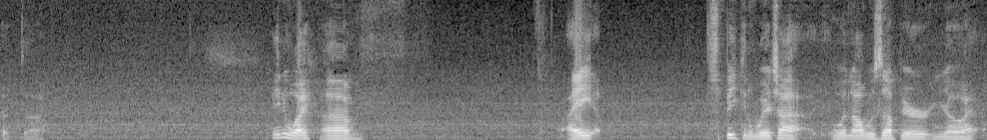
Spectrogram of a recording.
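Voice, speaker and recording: A man hosting a podcast alone in casual, rambling chat, often halting and repeating words. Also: on the high side, fairly even intonation, a little mellow, low-quality recording. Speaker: podcast host. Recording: clear background noise.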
